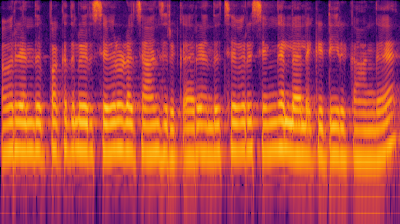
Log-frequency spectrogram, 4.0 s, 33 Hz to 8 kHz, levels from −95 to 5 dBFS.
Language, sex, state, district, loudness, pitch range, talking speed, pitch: Tamil, female, Tamil Nadu, Kanyakumari, -14 LUFS, 180-195 Hz, 165 wpm, 190 Hz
